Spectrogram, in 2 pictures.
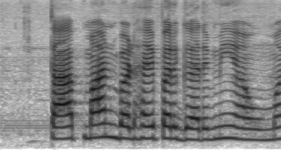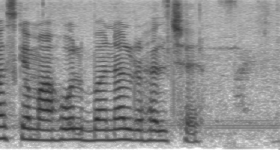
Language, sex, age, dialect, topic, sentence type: Maithili, male, 25-30, Bajjika, agriculture, statement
